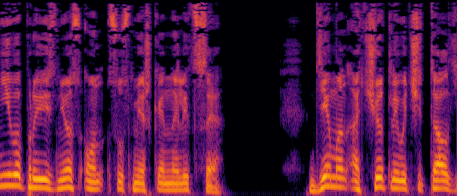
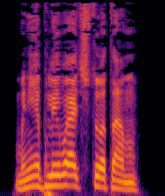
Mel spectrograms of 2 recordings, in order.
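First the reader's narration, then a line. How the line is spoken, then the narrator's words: Barked. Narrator (Russian): рявкнул он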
